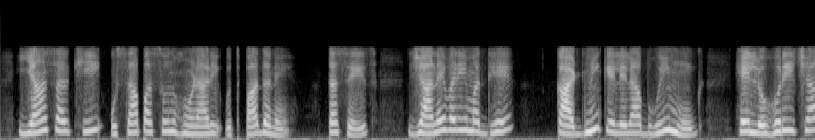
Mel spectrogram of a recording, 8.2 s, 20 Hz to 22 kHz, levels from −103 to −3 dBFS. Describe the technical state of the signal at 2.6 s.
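At 2.6 s the speech carries a gritty hiss that rides on its louder parts, with roughness on sharp onsets and a dull top that stops near 5.3 kHz. This is 4-bit ADPCM compression, present throughout the clip and heavy here. Each sample is coded as a coarse step from a prediction, so the error rises and falls with the level. The bandwidth limit points to a low sample rate of about 11 kHz.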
